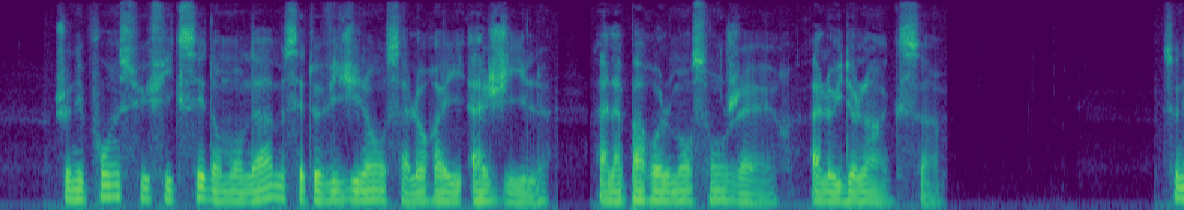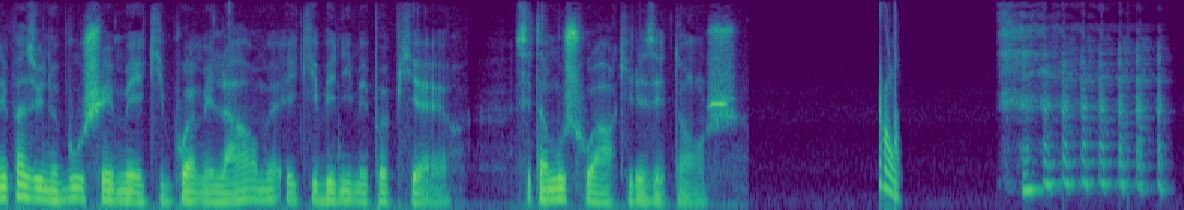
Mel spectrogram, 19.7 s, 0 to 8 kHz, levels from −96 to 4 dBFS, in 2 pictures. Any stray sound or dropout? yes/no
yes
